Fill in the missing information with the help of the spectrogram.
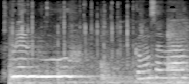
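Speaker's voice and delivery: bright, high, loud hello to viewers; excited greeting. Real, not acted. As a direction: greet the camera with a burst of energy. Greeting viewers in a new vlog clip.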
